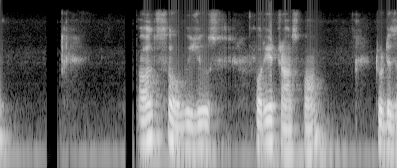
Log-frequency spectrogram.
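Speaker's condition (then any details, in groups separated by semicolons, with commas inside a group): No condition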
